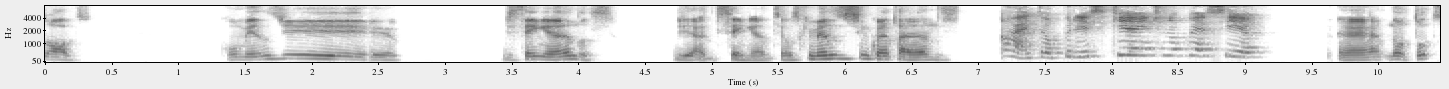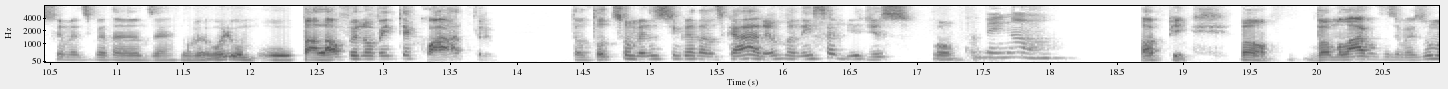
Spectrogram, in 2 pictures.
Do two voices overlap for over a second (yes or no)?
no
